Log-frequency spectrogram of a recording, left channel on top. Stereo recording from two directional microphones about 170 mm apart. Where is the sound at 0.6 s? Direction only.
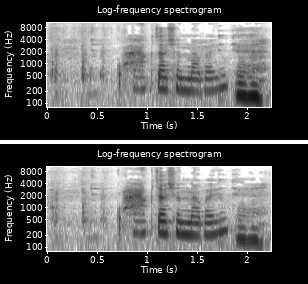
15° right (ahead or behind).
